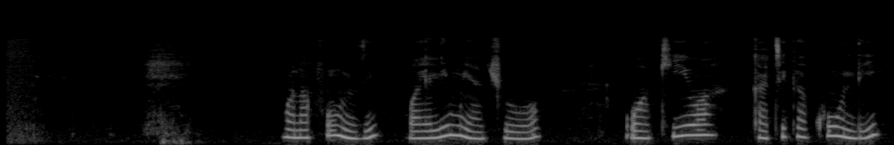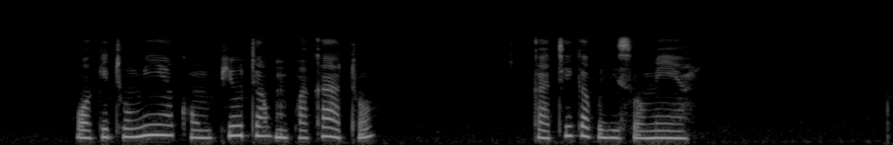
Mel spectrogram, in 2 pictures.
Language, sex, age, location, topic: Swahili, female, 25-35, Dar es Salaam, education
